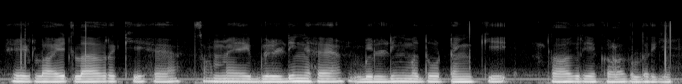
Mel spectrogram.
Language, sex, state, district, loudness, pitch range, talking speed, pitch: Marwari, male, Rajasthan, Nagaur, -12 LUFS, 120-130 Hz, 165 wpm, 125 Hz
